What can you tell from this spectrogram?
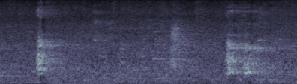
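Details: Toy Poodle at an FCI international dog show: two short, sharp barks about two and a half seconds apart, the second a quick double, with a softer yap between them over a steady hall murmur.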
